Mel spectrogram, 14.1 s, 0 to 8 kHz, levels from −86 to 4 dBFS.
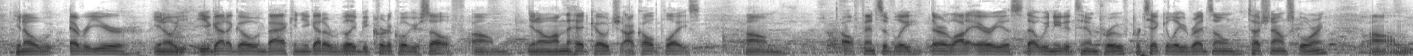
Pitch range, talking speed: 90-100 Hz, 215 wpm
